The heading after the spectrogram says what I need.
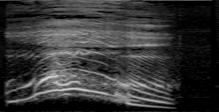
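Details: Pitch break on an upward pitch glide due to a left vocal fold polyp contacting the other side at higher pitch, with hoarseness since losing the voice about a year ago.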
